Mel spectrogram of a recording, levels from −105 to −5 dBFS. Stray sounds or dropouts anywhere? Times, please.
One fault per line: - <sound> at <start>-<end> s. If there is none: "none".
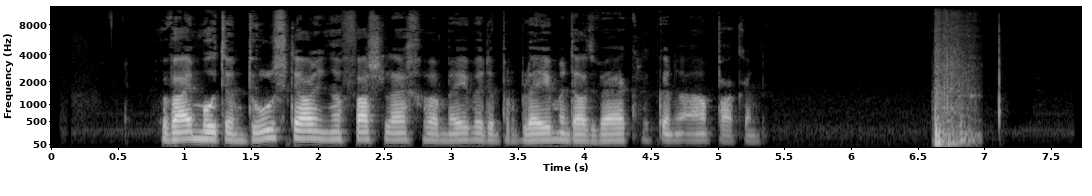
- thud at 6.6-7.0 s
